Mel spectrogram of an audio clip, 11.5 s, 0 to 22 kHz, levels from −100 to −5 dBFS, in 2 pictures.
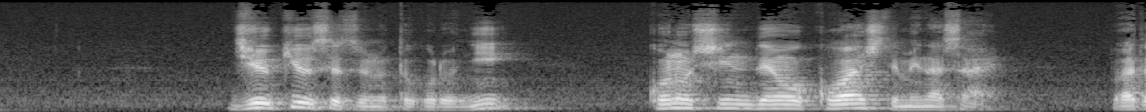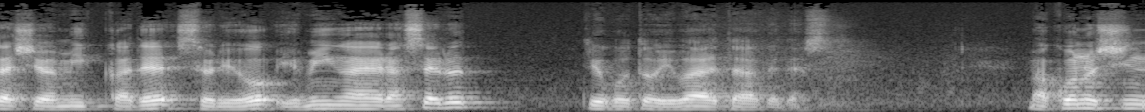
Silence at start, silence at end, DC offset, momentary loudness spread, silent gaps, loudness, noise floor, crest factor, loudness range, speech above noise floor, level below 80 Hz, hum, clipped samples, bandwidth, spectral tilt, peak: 1.15 s; 0 s; under 0.1%; 11 LU; none; -19 LUFS; -54 dBFS; 20 dB; 4 LU; 35 dB; -70 dBFS; none; under 0.1%; 19 kHz; -4 dB/octave; 0 dBFS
